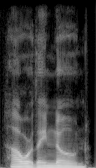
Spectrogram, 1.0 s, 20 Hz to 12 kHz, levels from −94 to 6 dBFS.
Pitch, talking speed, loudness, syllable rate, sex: 115 Hz, 250 wpm, -14 LUFS, 5.6 syllables/s, male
